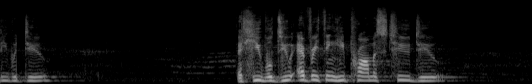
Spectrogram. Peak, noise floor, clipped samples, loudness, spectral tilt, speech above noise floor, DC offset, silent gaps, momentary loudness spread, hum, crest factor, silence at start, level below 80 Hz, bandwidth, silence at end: -12 dBFS; -66 dBFS; under 0.1%; -30 LUFS; -4.5 dB/octave; 36 dB; under 0.1%; none; 11 LU; none; 20 dB; 0 s; -84 dBFS; 15.5 kHz; 0.8 s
